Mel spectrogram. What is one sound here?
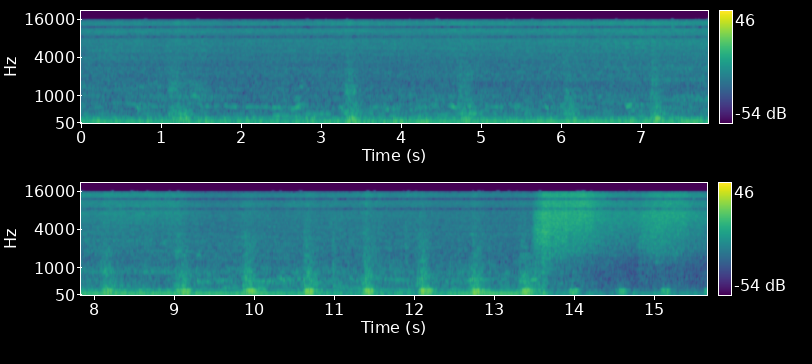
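A steam locomotive chuffs as it pulls away, its exhaust beats coming faster.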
